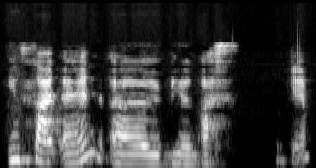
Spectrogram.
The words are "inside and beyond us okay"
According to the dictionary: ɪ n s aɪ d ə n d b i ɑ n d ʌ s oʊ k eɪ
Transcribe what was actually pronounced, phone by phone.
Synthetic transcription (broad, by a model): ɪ n s aɪ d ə n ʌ b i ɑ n ʌ s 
